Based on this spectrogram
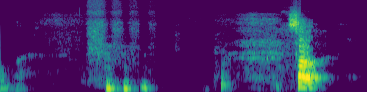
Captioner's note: chuckling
